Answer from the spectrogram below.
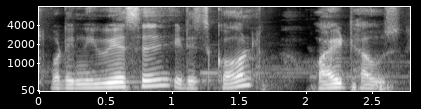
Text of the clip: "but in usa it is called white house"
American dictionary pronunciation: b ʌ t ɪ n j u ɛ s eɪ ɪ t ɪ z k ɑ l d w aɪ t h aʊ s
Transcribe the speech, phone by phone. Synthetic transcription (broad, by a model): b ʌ t ɪ n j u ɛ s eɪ ɪ t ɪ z k ɑ l d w aɪ t h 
